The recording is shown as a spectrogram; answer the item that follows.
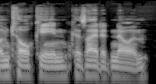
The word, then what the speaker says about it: Tolkien: Yes, it's Tolkien is how it goes.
